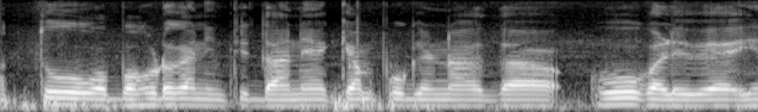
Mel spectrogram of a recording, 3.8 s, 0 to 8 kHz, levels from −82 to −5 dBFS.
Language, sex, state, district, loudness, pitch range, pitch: Kannada, male, Karnataka, Koppal, -16 LUFS, 120-125 Hz, 120 Hz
